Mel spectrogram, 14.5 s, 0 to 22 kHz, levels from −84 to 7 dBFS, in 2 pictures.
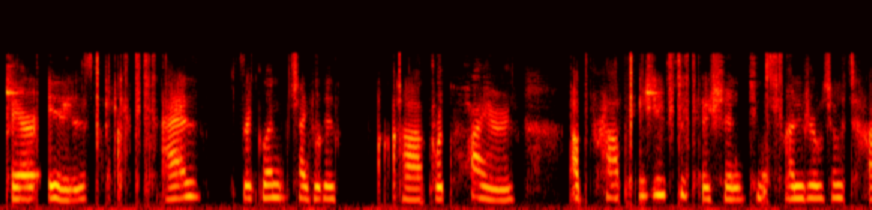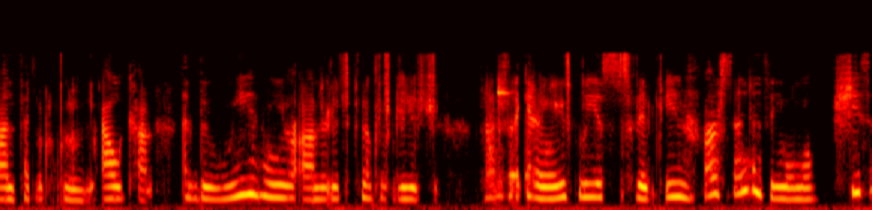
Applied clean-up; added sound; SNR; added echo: neural diffusion model UNIVERSE++.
